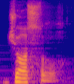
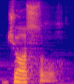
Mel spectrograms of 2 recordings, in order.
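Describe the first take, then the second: No difference in how they are said.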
